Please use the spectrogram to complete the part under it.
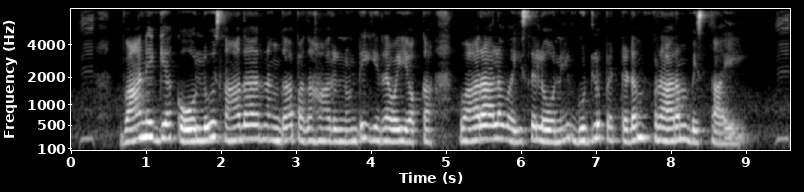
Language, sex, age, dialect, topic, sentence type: Telugu, female, 31-35, Central/Coastal, agriculture, statement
